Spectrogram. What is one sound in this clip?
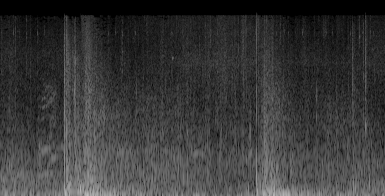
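An explosion booms nearby with a deep rumble.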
